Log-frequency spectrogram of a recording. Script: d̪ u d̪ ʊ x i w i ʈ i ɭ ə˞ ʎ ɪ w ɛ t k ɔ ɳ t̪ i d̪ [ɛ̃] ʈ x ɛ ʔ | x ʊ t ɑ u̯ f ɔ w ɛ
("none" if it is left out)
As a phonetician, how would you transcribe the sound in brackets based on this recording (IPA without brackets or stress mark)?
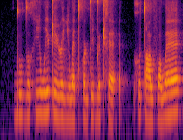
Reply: ɛ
